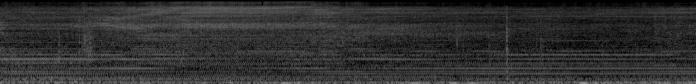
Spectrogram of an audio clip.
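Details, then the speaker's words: Mazdaspeed 3 with newly fitted port-injection methanol system: a steady, fixed-pitch high electric buzz as the pump primes with key on, pressure about 43, no leaks seen; loud now but normal and expected to be inaudible once running. "pump probably seems loud now but once the car is running you won't even hear it"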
